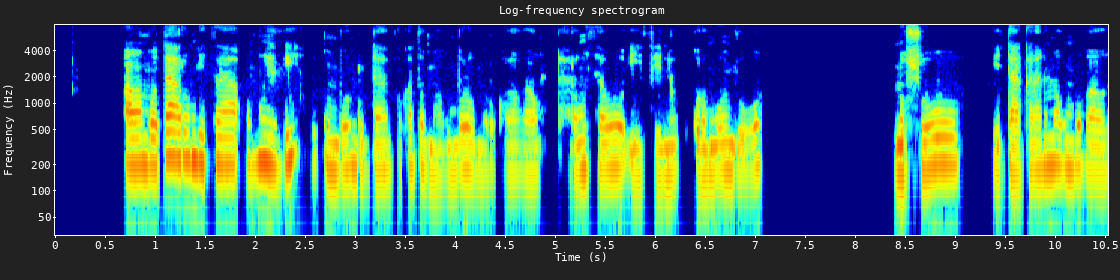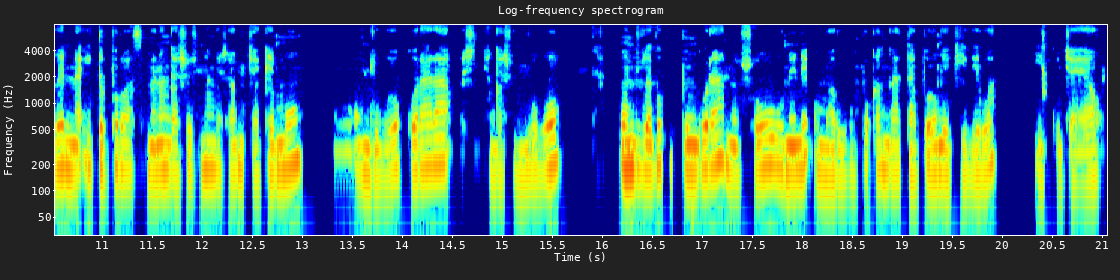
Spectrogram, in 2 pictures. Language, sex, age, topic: Oshiwambo, female, 25-35, agriculture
